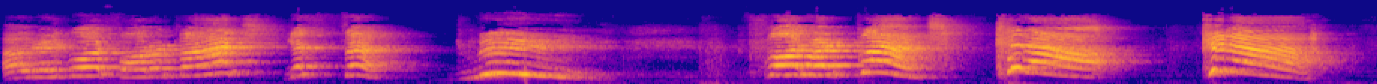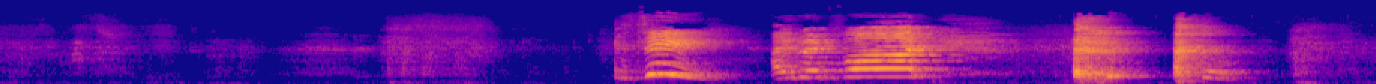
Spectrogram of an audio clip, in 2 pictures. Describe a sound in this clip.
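A young boy shouts loudly and sharply, close by.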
